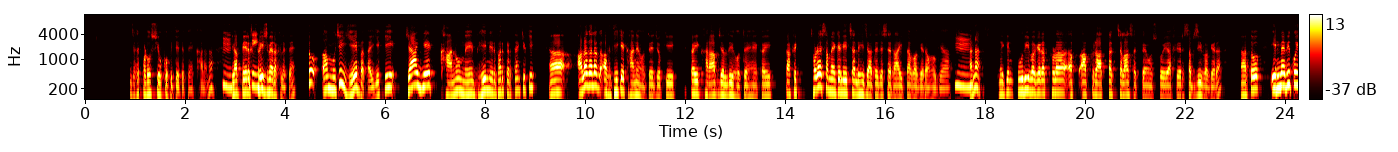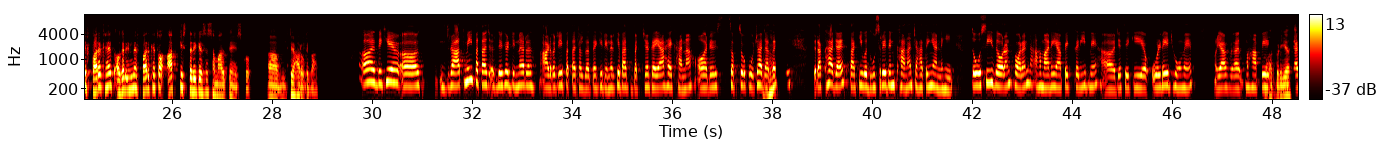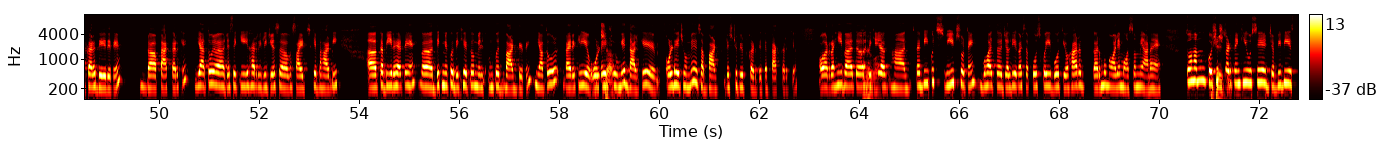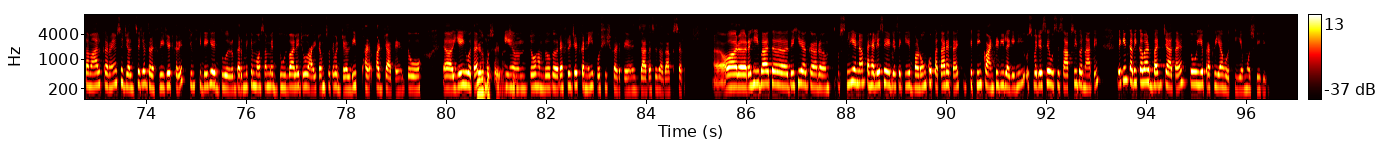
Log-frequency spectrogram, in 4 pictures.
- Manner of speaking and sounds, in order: tapping; in English: "डिनर"; in English: "डिनर"; in English: "ओल्ड-एज होम"; in English: "पैक"; in English: "रिलीजियस साइट्स"; in English: "डायरेक्टली ओल्ड-एज होम"; in English: "ओल्ड-एज होम"; in English: "डिस्ट्रीब्यूट"; in English: "पैक"; in English: "स्वीट्स"; in English: "सपोज़"; in English: "रेफ़्रिजरेट"; in English: "आइटम्स"; in English: "मोस्टली"; in English: "रेफ़्रिजरेट"; in English: "क्वांटिटी"; in English: "मोस्टली"
- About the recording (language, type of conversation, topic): Hindi, podcast, त्योहारों में बचा हुआ खाना आप आमतौर पर कैसे संभालते हैं?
